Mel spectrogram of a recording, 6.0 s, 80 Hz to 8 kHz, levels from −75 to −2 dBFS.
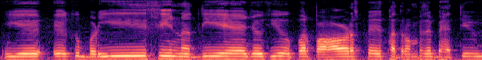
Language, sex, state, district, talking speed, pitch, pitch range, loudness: Hindi, male, Odisha, Malkangiri, 130 wpm, 135 Hz, 130-140 Hz, -15 LUFS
